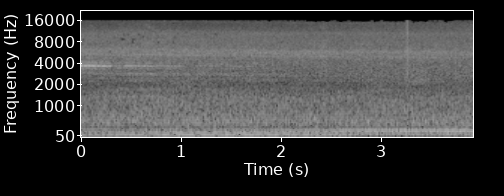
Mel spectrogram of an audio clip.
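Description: Tyres scrape as a car grinds along a concrete barrier.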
